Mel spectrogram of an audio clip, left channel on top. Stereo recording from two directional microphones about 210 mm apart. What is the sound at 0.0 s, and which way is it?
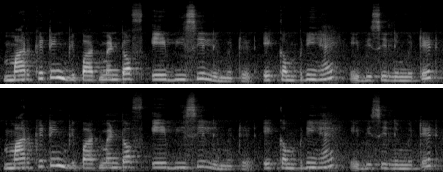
A woman's voice, 15° left (ahead or behind).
